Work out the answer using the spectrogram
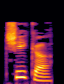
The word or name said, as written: chika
